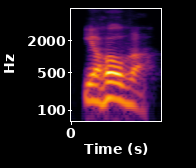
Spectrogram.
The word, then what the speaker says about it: Jehovah: It's spelled with a J. Sounds like a Y. Yhovah.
